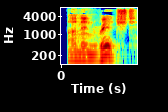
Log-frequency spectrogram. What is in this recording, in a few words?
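"unenriched", British English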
